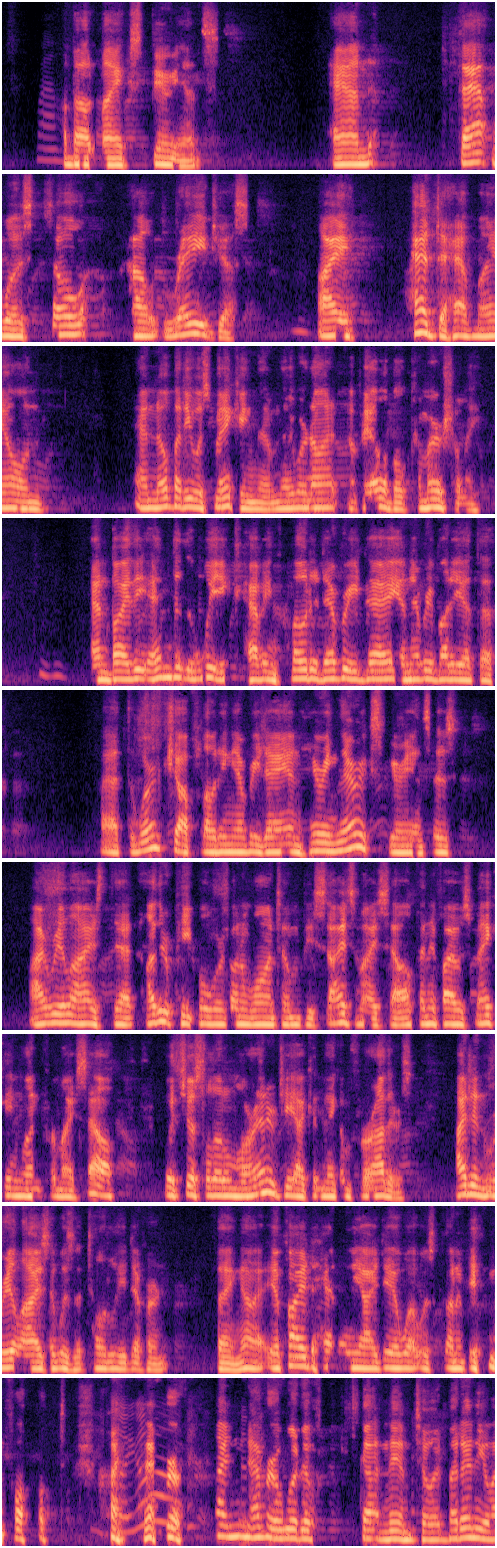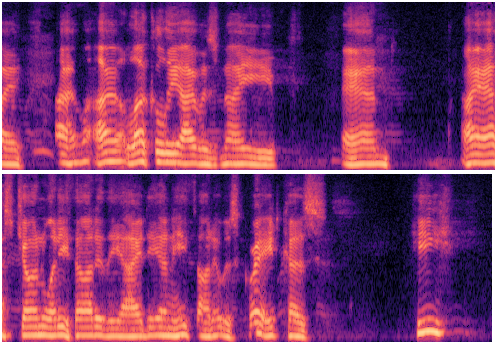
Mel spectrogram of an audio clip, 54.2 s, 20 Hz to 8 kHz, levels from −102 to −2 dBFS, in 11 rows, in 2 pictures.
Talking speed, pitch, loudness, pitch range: 155 wpm, 135 Hz, -18 LUFS, 125-150 Hz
